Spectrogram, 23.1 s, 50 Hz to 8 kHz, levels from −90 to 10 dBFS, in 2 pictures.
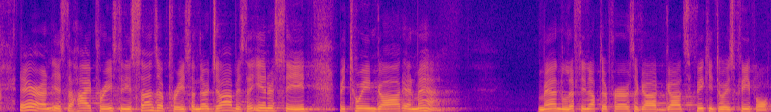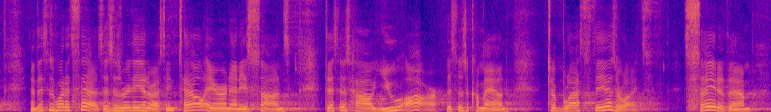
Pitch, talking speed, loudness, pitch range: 165 Hz, 165 wpm, -21 LUFS, 150-195 Hz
